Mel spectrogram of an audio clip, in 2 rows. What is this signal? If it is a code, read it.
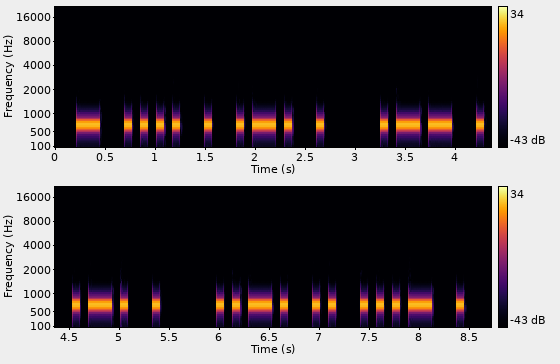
Morse code, heard as a keyed tone, about 15 wpm, 700 Hz. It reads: THERE WERE FIVE
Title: Sentences from Top 1000 Words - Review Part 3 - 15wpm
